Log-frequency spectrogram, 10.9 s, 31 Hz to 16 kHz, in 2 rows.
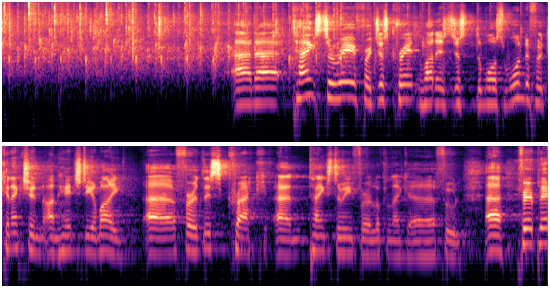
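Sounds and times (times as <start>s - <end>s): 
crowd applauding: 0.0s - 4.8s
speech: 2.3s - 10.9s.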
